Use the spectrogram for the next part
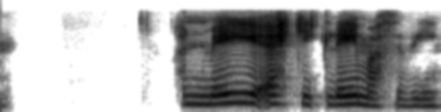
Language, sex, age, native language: Icelandic, female, 10, Icelandic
